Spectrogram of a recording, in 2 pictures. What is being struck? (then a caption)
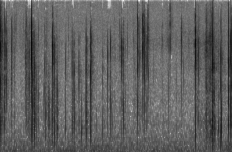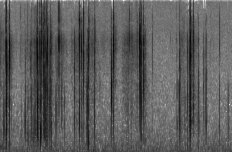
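Thin plastic film. A small, semi-thick sheet of clear plastic film is crumpled and crinkled between the fingertips of both hands. It makes a rapid series of sharp, bright crackles and crunches with no low end, each snap dying away almost instantly. Denser bursts of crinkling cluster in the middle of the clip.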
